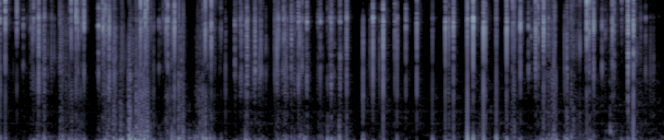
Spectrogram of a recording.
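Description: A small red studded plastic lipstick tube with a dark band, held in the fingers, is tapped and scratched with long acrylic nails. Quick, bright plastic clicks mix with dense, scratchy bursts in an irregular stream. Each tap stops dead with no ring.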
